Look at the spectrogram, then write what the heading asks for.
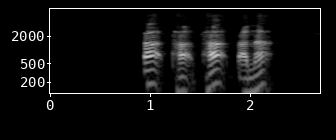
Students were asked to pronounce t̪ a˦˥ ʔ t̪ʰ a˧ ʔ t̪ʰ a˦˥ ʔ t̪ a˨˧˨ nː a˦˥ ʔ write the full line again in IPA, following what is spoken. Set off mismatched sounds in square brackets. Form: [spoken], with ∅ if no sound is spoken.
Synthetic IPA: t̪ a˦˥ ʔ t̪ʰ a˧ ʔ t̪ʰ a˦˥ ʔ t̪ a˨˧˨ [n] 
